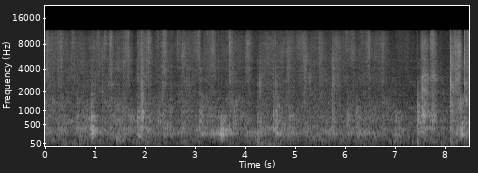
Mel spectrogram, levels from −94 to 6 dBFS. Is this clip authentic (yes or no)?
no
